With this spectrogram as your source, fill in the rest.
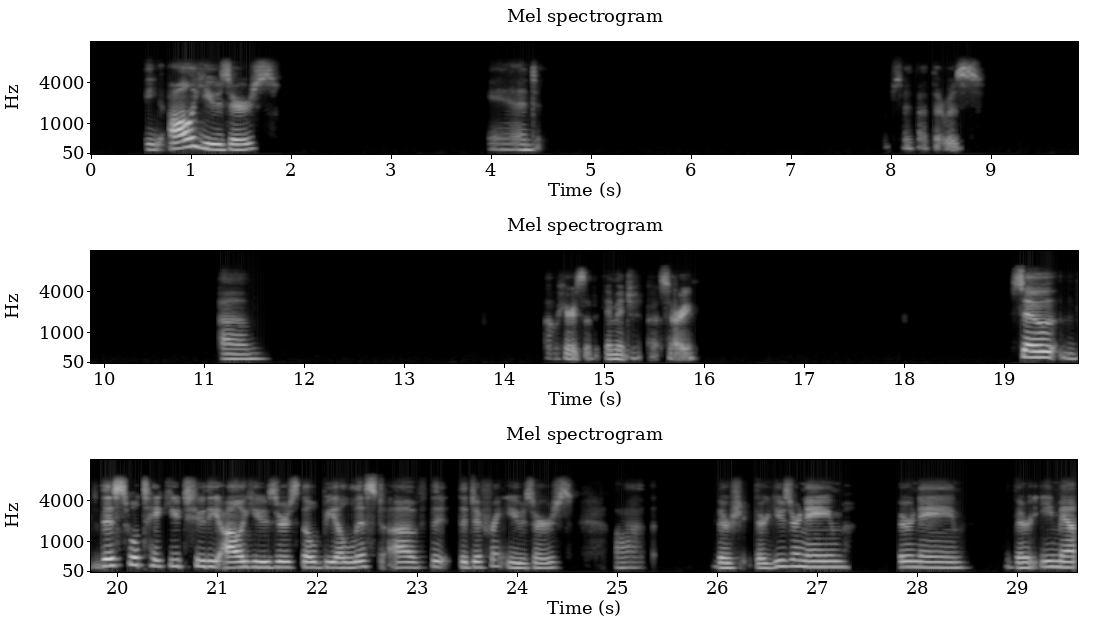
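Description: An elderly woman speaks calmly into a microphone, in bursts with pauses.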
